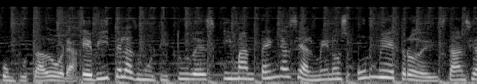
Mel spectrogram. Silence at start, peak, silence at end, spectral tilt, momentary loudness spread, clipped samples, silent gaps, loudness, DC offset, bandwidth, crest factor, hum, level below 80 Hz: 0 s; -4 dBFS; 0 s; -6 dB/octave; 6 LU; under 0.1%; none; -19 LUFS; under 0.1%; 16 kHz; 16 dB; none; -34 dBFS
